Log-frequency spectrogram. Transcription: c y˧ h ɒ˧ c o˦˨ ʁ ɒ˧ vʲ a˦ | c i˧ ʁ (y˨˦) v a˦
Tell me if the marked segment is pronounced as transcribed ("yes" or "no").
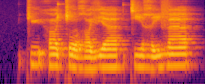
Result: no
